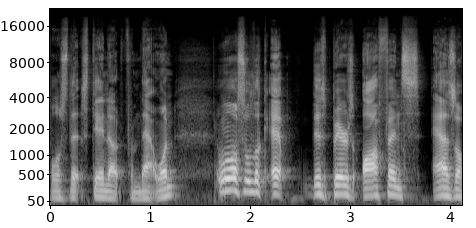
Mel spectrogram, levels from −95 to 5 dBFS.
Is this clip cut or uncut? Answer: uncut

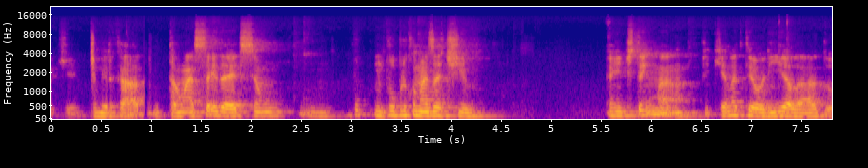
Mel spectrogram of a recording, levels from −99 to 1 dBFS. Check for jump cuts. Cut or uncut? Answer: uncut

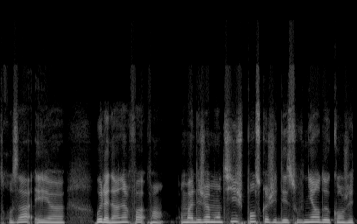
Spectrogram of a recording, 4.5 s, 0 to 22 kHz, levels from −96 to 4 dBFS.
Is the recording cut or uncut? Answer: cut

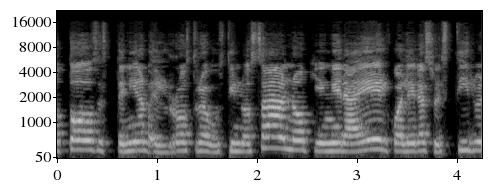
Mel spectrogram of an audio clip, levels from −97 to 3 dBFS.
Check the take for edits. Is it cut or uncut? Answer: cut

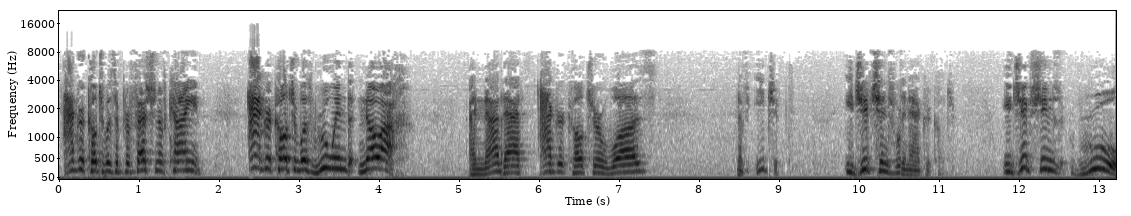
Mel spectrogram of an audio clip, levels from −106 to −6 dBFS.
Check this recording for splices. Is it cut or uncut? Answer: cut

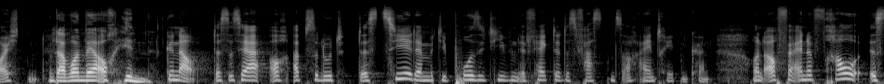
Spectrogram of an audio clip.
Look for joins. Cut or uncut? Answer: uncut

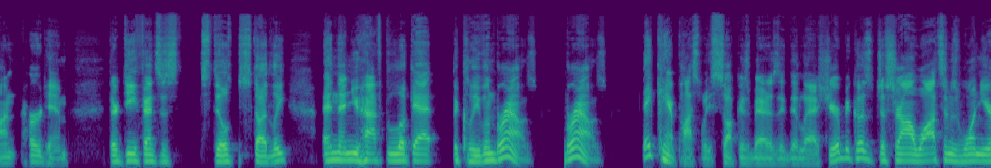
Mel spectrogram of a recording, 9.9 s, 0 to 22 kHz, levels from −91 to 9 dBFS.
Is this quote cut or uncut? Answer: cut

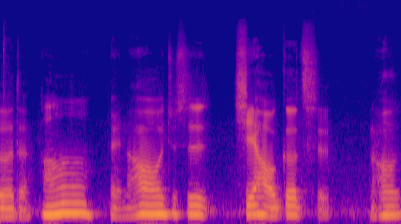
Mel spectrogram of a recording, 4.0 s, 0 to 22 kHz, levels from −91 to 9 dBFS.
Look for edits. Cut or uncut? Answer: uncut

